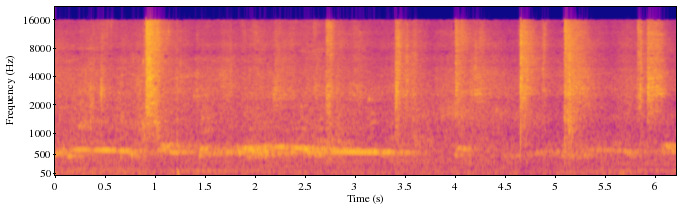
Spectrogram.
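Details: Breeding pair of spotted doves, parents numbered 11 and 04, calling in the morning: low, steady, drawn-out coos over a constant low rumble, with sharp clicks and knocks throughout.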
